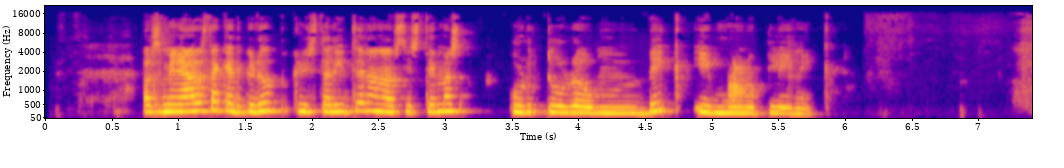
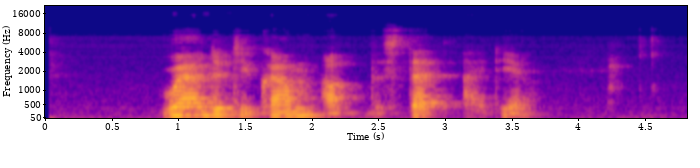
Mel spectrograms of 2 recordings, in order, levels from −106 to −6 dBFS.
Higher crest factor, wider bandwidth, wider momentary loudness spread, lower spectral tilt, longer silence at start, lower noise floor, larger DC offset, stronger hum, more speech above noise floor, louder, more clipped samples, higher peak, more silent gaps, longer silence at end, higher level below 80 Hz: second, 16 dB vs 22 dB; first, 16 kHz vs 7.6 kHz; second, 7 LU vs 19 LU; second, -5 dB/octave vs -7.5 dB/octave; second, 0.75 s vs 0.9 s; second, -59 dBFS vs -68 dBFS; neither; neither; first, 44 dB vs 39 dB; first, -16 LUFS vs -29 LUFS; neither; first, -2 dBFS vs -10 dBFS; neither; second, 0 s vs 1.2 s; about the same, -66 dBFS vs -64 dBFS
